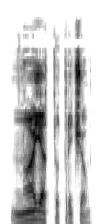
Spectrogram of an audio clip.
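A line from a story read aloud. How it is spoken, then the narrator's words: Grumbled. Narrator (Russian): буркнул Кэллен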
